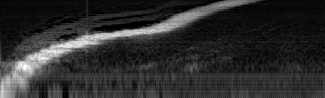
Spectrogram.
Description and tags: fast/sharp envelope with cutoff changes and high resonance synthesizer "effect" sound.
